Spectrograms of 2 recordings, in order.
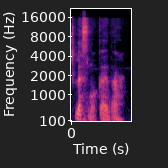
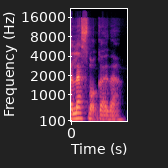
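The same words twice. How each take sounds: First: Much softer, near-whispered warning; hushed warning. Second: Said in the usual way. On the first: Real, not acted. Streamer warning off challengers, hushed. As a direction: drop it almost to a whisper.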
